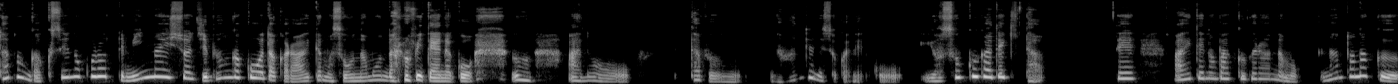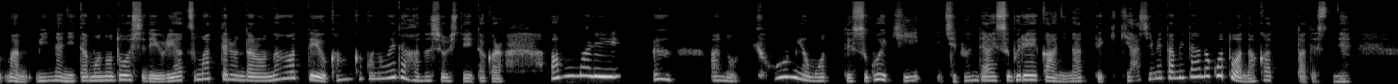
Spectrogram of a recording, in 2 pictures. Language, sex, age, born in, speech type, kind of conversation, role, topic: Japanese, female, 50-54, Japan, conversation, podcast, guest, 大人になってから友達を作るコツ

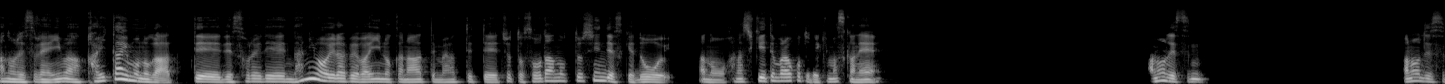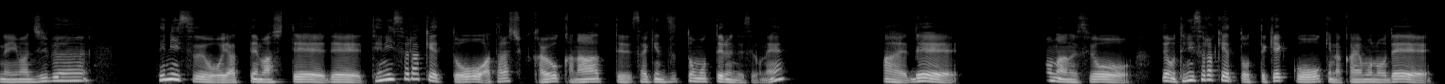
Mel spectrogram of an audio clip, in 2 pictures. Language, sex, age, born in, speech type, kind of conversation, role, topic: Japanese, male, 25-29, Japan, conversation, advice, user, 買い物でどれを選べばいいか迷ったとき、どうすれば決められますか？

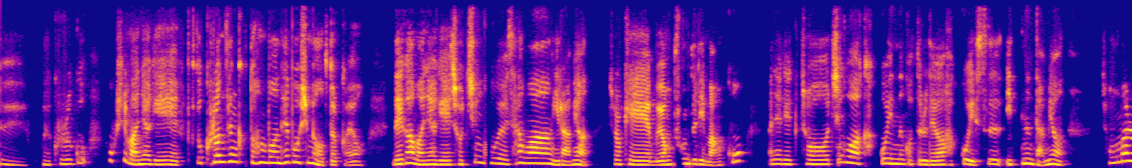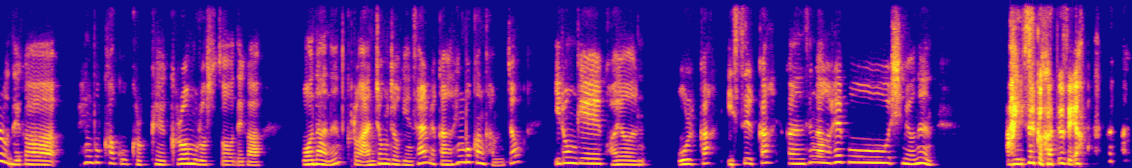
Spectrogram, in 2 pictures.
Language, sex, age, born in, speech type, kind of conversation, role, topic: Korean, female, 35-39, South Korea, conversation, advice, advisor, 남의 물질적 성취와 자꾸 비교될 때 어떻게 자존감을 지킬 수 있을까요?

